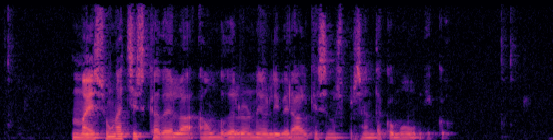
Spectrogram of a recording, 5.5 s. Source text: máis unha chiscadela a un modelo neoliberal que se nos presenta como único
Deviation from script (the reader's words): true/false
false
